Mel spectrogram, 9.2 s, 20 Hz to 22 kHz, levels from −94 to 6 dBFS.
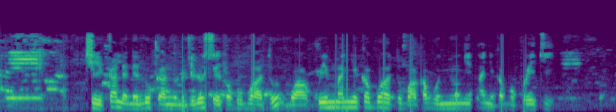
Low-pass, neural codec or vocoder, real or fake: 7.2 kHz; none; real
